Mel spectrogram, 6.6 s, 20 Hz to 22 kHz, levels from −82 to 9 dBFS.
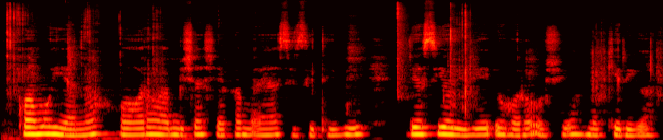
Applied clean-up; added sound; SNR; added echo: classical method Wiener filter.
